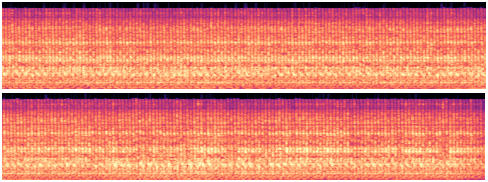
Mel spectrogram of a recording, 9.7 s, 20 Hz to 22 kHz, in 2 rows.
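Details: 2006 Honda Ridgeline with sharp, even, bright clattery knocking around 220 per minute at idle over the engine; another shop had said it needed a motor, but the cause was a bad timing belt tensioner, replaced along with water pump, timing belt and idler pulleys.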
